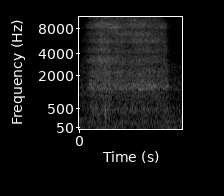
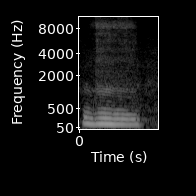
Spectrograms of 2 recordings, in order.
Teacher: It's actually similar to the word force, we just add voicing. So rather than force, vorse. · start with the F sound, f, then add your voice, v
